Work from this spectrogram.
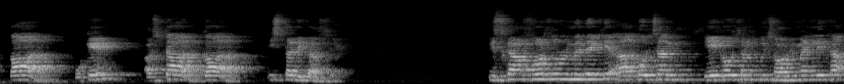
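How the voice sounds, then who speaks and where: A man's voice: high-pitched, a bit bright. A male English pronunciation teacher with an Indian accent, drilling words and repeating questions and answers to his students. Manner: repetitive call-and-response drilling, asks and answers himself. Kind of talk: classroom-style pronunciation lesson. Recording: very echoey room, voice from a distance.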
